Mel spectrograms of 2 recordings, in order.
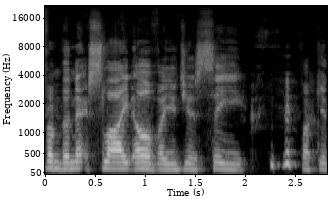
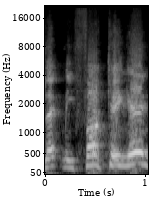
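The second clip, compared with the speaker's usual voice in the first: loud, raised, mock angry barking voice; 8 semitones higher, 8 dB louder than usual. Imagining yourself at the gates of hell, demanding the doorman let you in, mock barking. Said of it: "just barking at the fucking doorman going".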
